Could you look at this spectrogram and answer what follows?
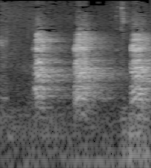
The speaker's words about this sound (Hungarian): Kacsa. Nagyon jó.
